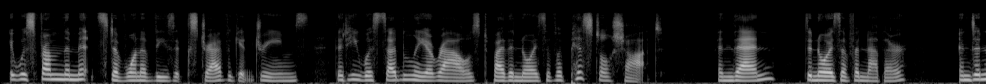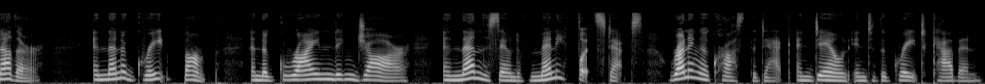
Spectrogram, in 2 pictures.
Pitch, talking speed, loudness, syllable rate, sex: 195 Hz, 175 wpm, -24 LUFS, 4.8 syllables/s, female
